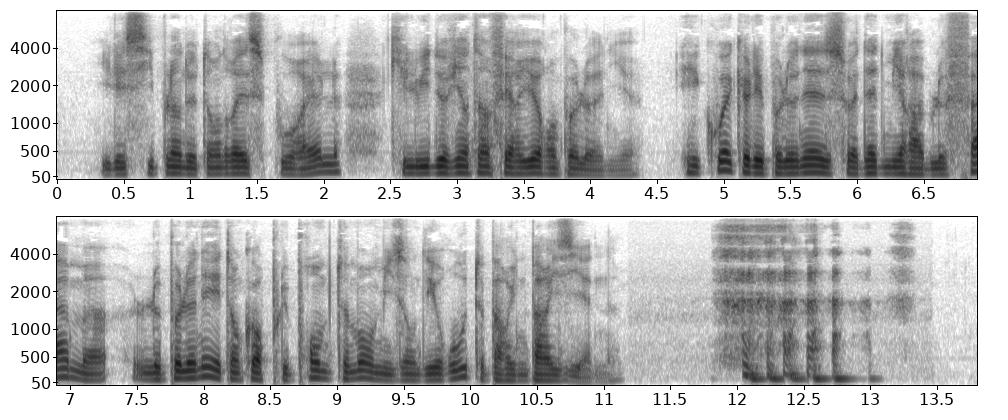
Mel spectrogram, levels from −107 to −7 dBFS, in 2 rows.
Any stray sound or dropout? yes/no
yes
